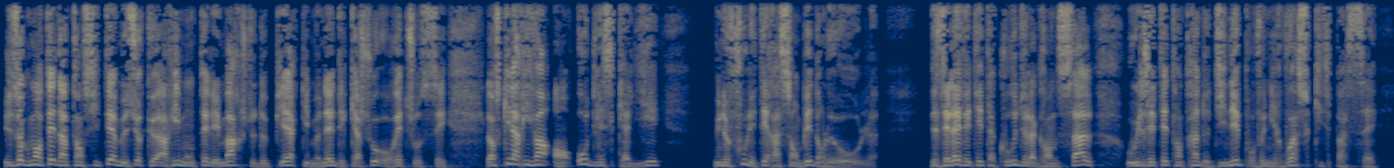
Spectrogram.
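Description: A man narrating an audiobook with expressive storytelling. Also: mid-range voice, fairly quick, husky, no room sound, studio quality. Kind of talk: scripted narration.

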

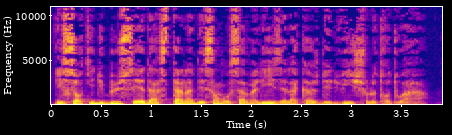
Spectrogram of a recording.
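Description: Husky, gravelly male audiobook narrator. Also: fairly low pitch, big pitch swings, brisk. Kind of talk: storybook narration.

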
